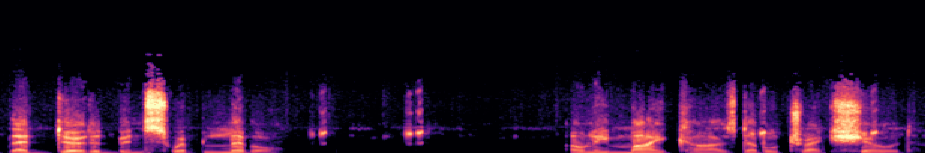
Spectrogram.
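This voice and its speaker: Hardboiled male private eye, Australian, deep and husky, terse wisecracking narration for vintage radio crime serial. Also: takes it slowly, pushed and bright, no echo, exaggerated voice. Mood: terse, wary. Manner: terse, clipped, slangy delivery. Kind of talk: old-time radio crime drama, first-person narration.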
